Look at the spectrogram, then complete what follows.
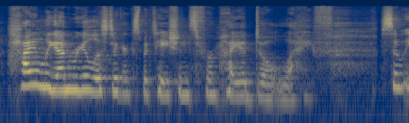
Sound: sighs

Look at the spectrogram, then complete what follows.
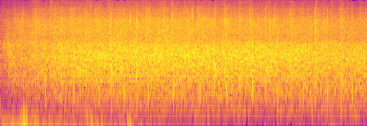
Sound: audience applauds

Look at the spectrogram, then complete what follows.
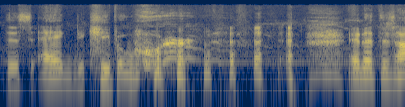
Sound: laughs

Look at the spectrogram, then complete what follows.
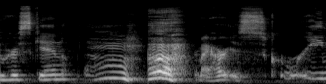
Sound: Hyram groaning

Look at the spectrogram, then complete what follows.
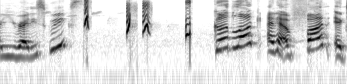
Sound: squeaks squeaks

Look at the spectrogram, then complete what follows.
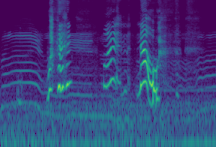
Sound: laughs

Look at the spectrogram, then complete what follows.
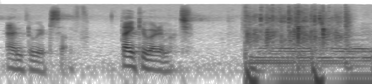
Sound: audience clapping; upbeat music

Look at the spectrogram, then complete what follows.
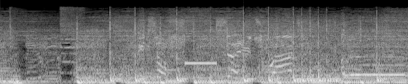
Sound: beep

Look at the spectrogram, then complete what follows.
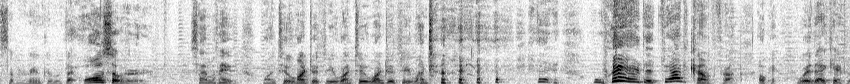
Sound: laughs

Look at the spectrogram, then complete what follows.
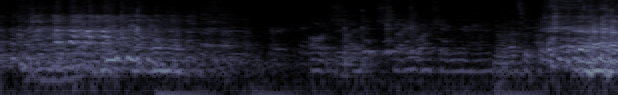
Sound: group laughing

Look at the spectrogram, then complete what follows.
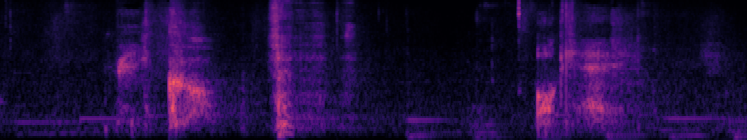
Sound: laughs

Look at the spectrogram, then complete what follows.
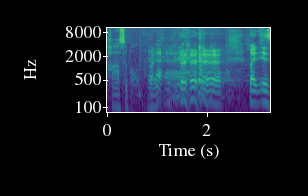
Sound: everyone guffaws

